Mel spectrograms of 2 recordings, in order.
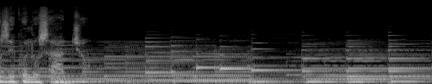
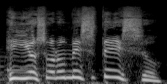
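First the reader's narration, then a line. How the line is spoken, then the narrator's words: Happy shout. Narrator (Italian): gridò Pezzettino tutto contento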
